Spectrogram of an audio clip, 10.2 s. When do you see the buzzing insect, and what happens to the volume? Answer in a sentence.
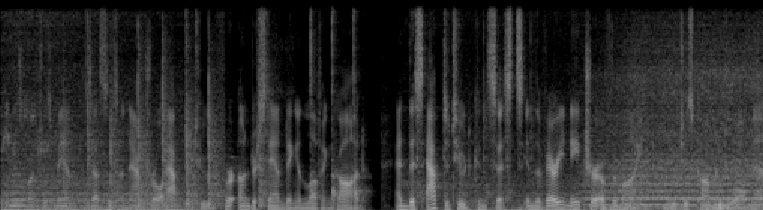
You can hear the buzzing insect briefly from 0.0 to 2.6 s; and from 6.1 to 10.1 s, getting louder.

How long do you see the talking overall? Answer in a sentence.
The talking can be heard for 10 seconds in total.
